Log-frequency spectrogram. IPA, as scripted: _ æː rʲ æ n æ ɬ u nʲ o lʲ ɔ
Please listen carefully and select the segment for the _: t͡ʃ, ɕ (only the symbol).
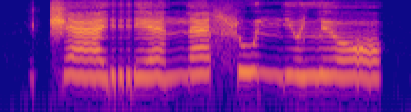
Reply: t͡ʃ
